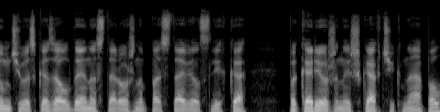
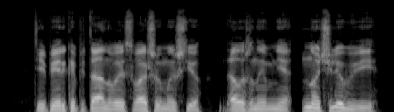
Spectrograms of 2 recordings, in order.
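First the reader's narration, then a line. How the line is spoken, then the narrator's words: Cheerful chuckle. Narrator (Russian): хохотнул неунывающий пилот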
